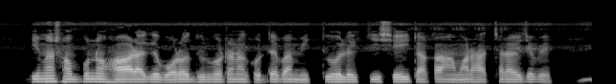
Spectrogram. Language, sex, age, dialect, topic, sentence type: Bengali, male, <18, Northern/Varendri, banking, question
